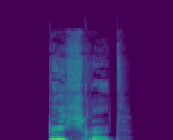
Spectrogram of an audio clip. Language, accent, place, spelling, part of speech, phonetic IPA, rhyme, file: German, Germany, Berlin, bechret, verb, [ˈbɛçʁət], -ɛçʁət, De-bechret.ogg
- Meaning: second-person plural subjunctive I of bechern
